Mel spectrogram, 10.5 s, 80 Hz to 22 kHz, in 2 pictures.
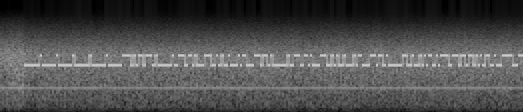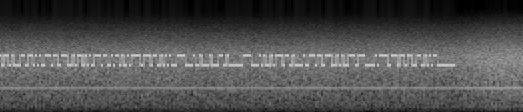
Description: RTTY (45.45 baud, 850 Hz shift), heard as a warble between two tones, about 2550 Hz centre, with radio static and a steady whistle near 930 Hz. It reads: AGN? AGN? PSE RPT UR NR DE YO7OF K NAME IS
